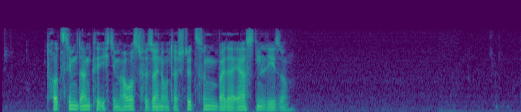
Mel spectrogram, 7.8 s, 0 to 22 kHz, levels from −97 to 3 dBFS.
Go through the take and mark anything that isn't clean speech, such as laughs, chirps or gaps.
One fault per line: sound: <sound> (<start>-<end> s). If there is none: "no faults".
no faults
